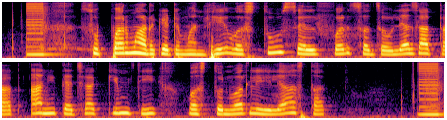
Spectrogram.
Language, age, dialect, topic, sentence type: Marathi, 18-24, Varhadi, agriculture, statement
